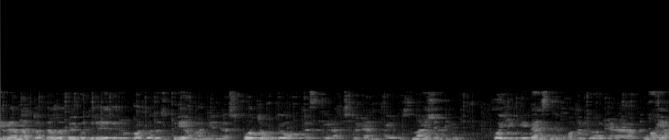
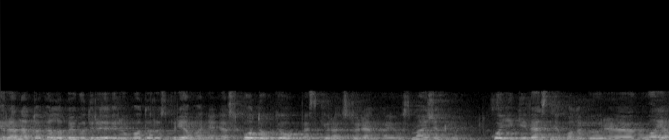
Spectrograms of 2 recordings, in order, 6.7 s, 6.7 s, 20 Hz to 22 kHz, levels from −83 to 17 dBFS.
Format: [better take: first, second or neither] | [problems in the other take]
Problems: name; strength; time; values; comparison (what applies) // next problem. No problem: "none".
second | noise reduction (classical method WPE with log-MMSE)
